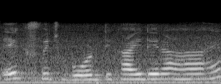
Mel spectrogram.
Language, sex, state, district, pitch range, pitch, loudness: Hindi, female, Haryana, Jhajjar, 235-250 Hz, 245 Hz, -14 LUFS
